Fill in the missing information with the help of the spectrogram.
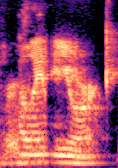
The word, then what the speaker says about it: Helene York: But that's like, and by the way, the Brooke character, has Helene, how do you pronounce it? Helene York. Yeah. – Helene York.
